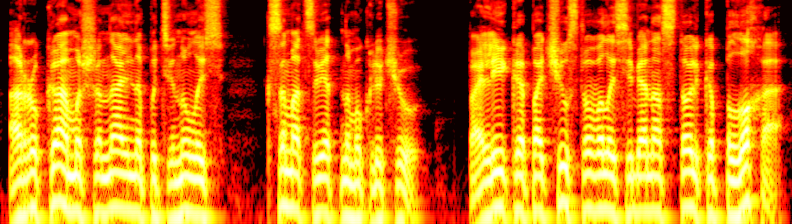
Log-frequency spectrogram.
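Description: A man narrating a fantasy audiobook with a dramatic, expressive reading. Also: mid-range voice.

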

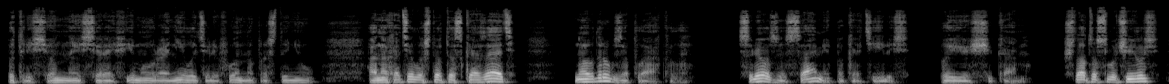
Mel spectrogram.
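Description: A man reading a novel aloud in an even, measured way. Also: sits low, husky, no room sound. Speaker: audiobook reader. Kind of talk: scripted narration.

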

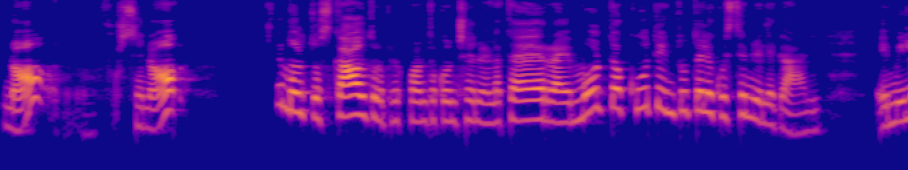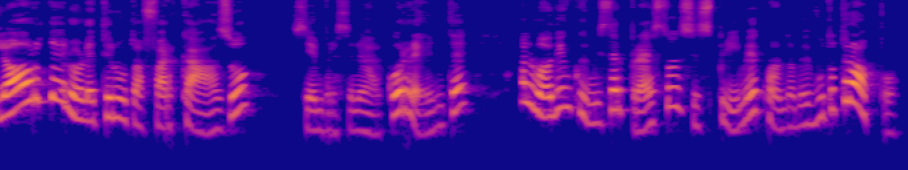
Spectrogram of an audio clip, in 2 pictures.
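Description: A woman's voice: fairly high pitch, big pitch swings, normal speed, voice pushed up. A woman voicing a stern, disapproving older spinster who speaks in an admonishing, authoritative way.

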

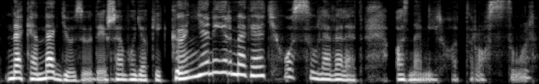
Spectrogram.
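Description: A woman reading aloud, voicing a fawning young society lady who gushes with flattery. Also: creaky, breathy edge, no echo, clean studio sound, full character voice. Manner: fawning, effusive, shrill.

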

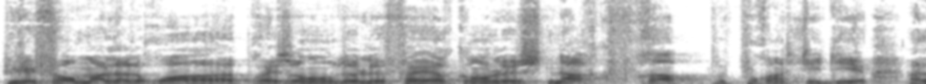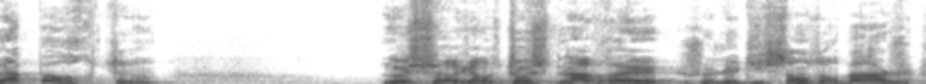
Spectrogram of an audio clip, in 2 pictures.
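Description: A man's voice: medium pitch, unhurried, a bit bright, slightly rough. A man playing an impatient, blustering ship captain in a French radio drama, declaiming with emphasis. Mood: rousing.

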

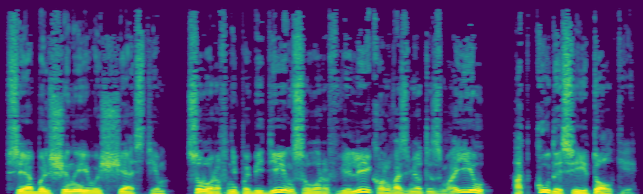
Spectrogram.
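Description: A brooding, irritable aging commander, as a male narrator puts him on speaks low and gloomily, then snaps into sharp, commanding shouts. His voice sits low and dark, recorded close and dry. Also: big pitch swings, normal speed, dry recording. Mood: angry.

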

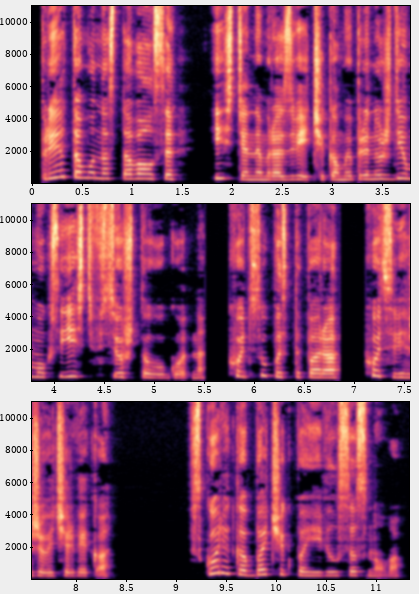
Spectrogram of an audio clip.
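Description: A woman narrating a science fiction adventure audiobook in a lively storytelling manner. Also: fairly high pitch, normal speed.

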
